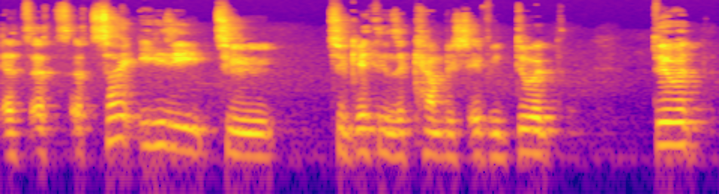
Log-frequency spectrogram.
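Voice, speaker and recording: Speaking with a South African accent, a man moves at a fairly quick pace, his fairly high pitch showing ordinary variation. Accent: South African accent, clearly audible. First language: Portuguese Creole. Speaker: screenwriter and film editor. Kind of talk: interview. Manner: halting, repeats words.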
